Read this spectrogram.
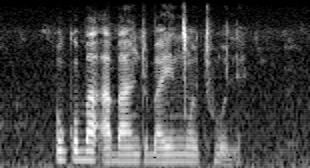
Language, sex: Xhosa, male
